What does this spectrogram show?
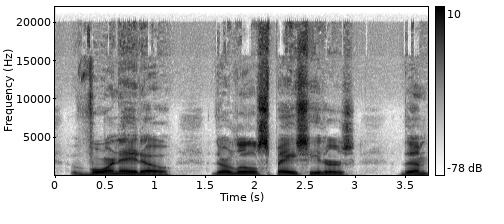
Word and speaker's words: Vornado: V instead of tornado they're pronounced with a V Vornado they're little space heaters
